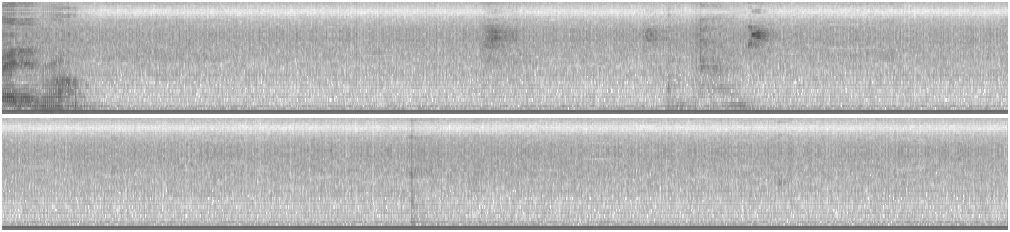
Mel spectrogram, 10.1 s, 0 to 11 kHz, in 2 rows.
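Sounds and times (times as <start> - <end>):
steady hum and hiss: 0.0 - 10.0
faint squeaky sounds: 2.4 - 4.0.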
